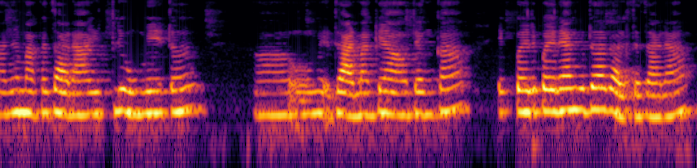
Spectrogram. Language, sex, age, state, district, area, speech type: Goan Konkani, female, 45-60, Goa, Quepem, rural, spontaneous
